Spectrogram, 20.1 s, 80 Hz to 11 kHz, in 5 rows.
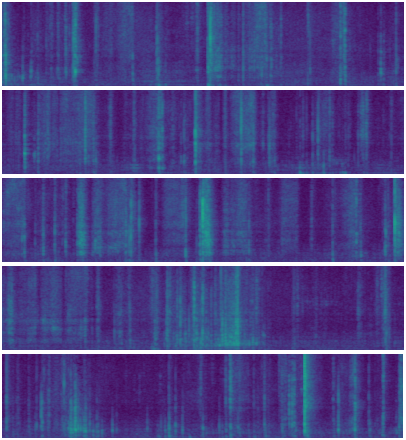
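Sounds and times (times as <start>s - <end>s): cards rustling against plastic sleeves: 0.0s - 20.0s.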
